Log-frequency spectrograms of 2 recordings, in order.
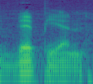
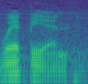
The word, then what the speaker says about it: Wippien: I think the author of this program is Croatian, and I suspect he may have wanted it pronounced Vipien instead of Wippien. Vipien, get it? VPN, Vipien.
